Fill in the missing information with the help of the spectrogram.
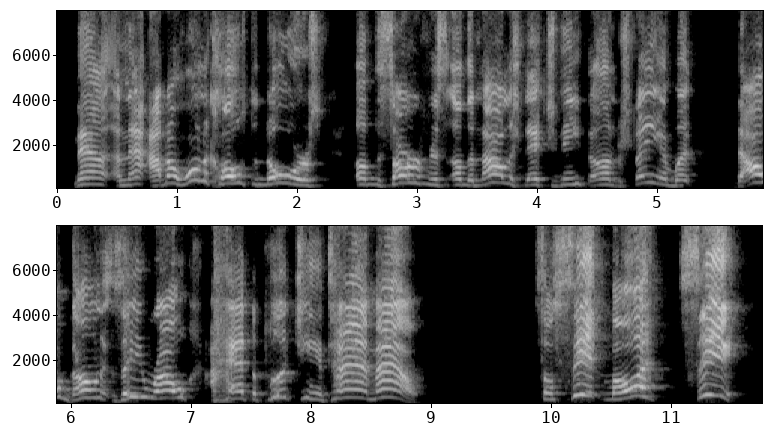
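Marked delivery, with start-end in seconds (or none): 1.1-11.5 very slow Southern country drawl, pitched up. Scolding someone who won't act right and sitting them down, in a country southern accent. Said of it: "Y'all made me bring my country out".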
